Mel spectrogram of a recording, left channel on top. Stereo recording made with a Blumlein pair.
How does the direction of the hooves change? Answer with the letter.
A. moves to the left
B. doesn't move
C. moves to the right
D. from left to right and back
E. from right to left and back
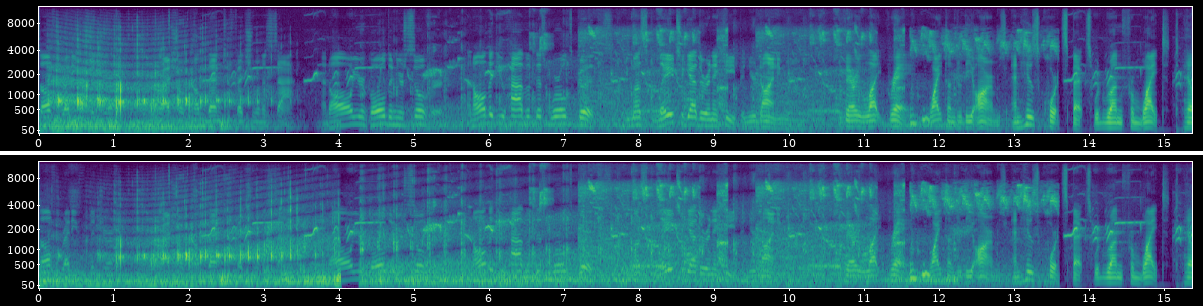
C.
